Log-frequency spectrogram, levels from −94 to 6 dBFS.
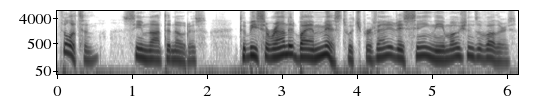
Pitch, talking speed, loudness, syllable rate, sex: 155 Hz, 185 wpm, -17 LUFS, 5.7 syllables/s, male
